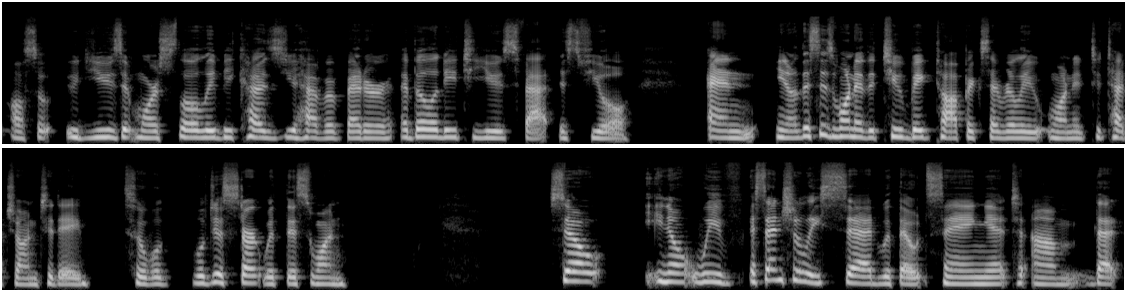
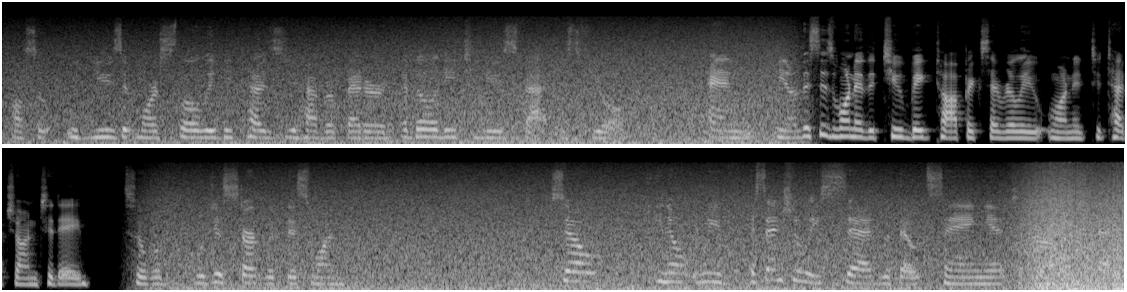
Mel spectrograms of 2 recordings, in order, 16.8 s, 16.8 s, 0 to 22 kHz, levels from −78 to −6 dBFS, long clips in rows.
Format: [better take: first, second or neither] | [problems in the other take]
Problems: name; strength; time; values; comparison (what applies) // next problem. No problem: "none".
first | wind noise on the microphone; heavy; until 6 s and from 9.5 s on; as loud as the speech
